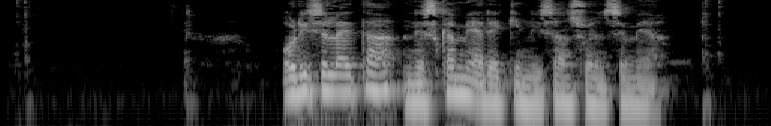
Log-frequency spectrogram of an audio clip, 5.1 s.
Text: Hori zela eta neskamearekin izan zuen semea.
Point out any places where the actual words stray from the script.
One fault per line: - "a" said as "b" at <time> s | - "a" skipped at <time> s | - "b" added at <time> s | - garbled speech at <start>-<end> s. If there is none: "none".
none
